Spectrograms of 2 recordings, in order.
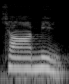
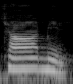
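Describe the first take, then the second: Both takes have the same delivery.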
